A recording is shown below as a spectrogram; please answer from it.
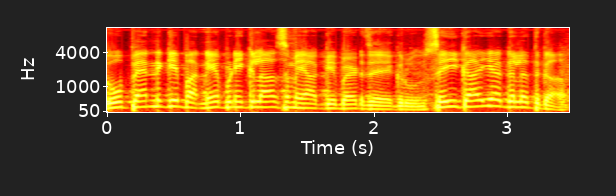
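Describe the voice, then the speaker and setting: Over noticeable background noise, a man with a high pitch speaks in an animated tone at a moderate pace. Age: 30s. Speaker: coaching teacher. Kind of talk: classroom lecture.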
